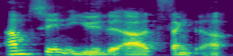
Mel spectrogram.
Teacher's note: So the note of their voice goes up and down in kind of Glasgow speech.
